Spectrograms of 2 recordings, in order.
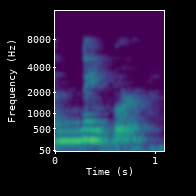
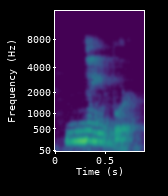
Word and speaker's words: neighbor: a as letras né as consoantes de em né gh não são pronunciadas né então a gente vai nem neighbor a gente não vai falar nele né não eles são silenciosos nembor quem my neighbor vai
